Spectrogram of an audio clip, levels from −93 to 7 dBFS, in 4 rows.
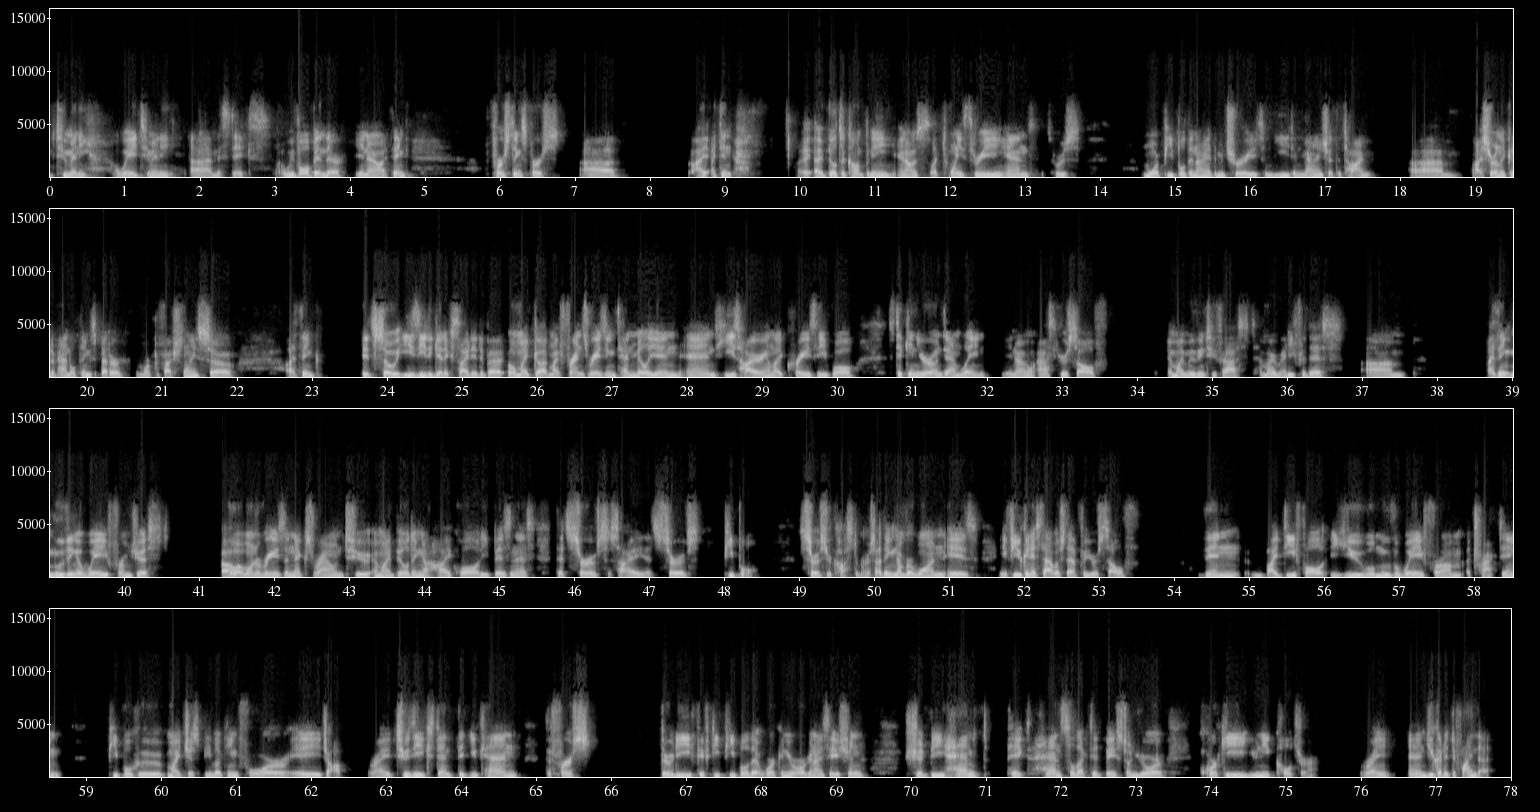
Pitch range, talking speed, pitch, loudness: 95-120 Hz, 155 wpm, 105 Hz, -22 LUFS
